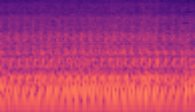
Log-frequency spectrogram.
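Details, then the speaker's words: Toyota Tundra hybrid: heavy, rapid, evenly spaced knock over a rough engine note; owner reported jerking, hybrid system failure and low oil pressure; diagnosed as a walked-out main bearing, engine toast. "I'm definitely, I can tell what's going on with the engine. That's definitely a walked out main bearing, and that engine is toast."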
